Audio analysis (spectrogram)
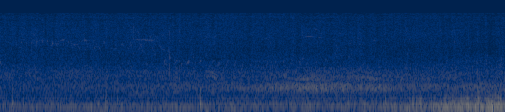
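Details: Dutch Warmblood horse moving, its hoofbeats a dull, low, uneven thudding of about three strikes a second, growing louder and heavier toward the end, with a faint murmur of voices.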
